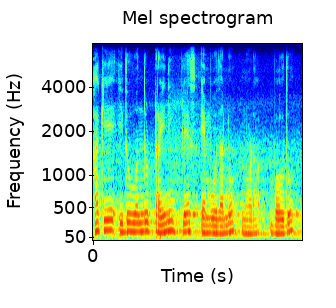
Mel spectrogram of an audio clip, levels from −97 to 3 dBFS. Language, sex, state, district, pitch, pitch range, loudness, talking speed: Kannada, male, Karnataka, Bangalore, 135 Hz, 110-140 Hz, -16 LUFS, 115 wpm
